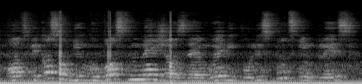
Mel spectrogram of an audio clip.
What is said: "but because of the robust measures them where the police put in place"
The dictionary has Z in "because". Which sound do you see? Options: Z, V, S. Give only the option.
S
